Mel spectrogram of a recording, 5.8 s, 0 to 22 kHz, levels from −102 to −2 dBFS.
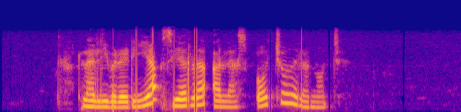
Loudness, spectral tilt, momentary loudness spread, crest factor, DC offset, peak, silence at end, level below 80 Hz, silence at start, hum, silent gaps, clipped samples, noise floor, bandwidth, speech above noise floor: -18 LUFS; -6 dB/octave; 14 LU; 18 dB; under 0.1%; -2 dBFS; 1.55 s; -58 dBFS; 0.8 s; none; none; under 0.1%; -70 dBFS; 7.8 kHz; 52 dB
